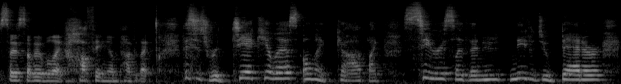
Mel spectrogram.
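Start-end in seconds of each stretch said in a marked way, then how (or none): 1.8-6.0 really poor put-on American accent, high. Imitating people at a security gate: really poor American accent. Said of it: "you'll have to excuse the really poor American accent".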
